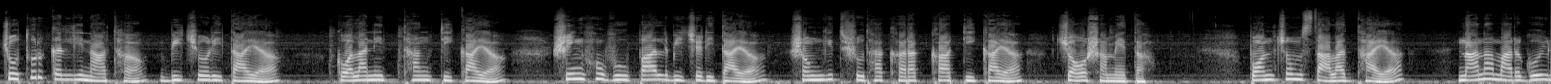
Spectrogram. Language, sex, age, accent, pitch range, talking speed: English, female, 50-69, Indian, 135-210 Hz, 70 wpm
